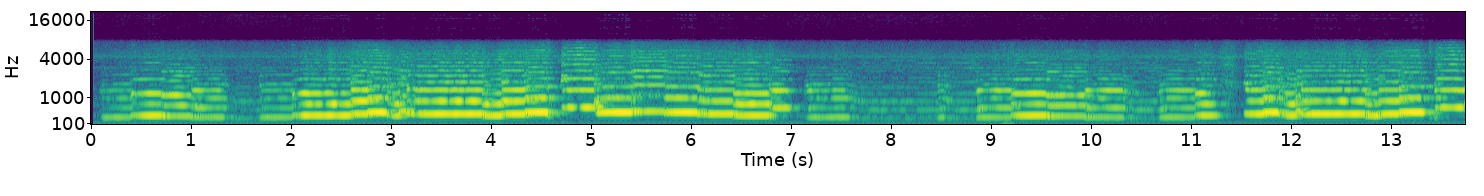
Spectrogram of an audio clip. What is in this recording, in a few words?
low whistle; tunes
